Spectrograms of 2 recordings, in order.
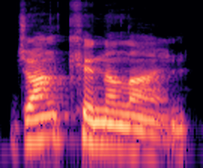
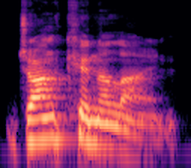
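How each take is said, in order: First: The word 'and' is reduced and linked. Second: The same.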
